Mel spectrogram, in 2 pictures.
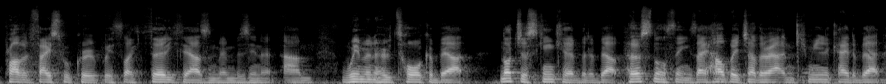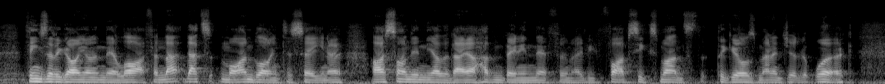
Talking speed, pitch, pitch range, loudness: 225 wpm, 105 Hz, 100-115 Hz, -24 LUFS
